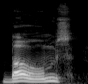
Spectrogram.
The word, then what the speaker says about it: Baum: The new dad brought in steady money as the superintendent and sales manager for Baums, pronounced Bohm's, Castorine Company, a family business that created lubricants for buggies and machinery, a firm that still operates out of Rome, New York.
